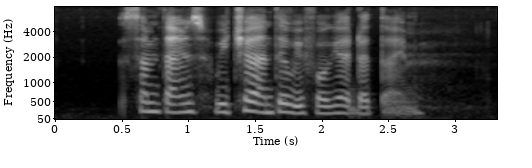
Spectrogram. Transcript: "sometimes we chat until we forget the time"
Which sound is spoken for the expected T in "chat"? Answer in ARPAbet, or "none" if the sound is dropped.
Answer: none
